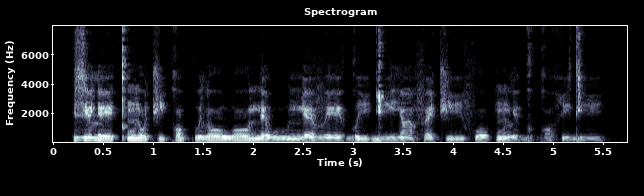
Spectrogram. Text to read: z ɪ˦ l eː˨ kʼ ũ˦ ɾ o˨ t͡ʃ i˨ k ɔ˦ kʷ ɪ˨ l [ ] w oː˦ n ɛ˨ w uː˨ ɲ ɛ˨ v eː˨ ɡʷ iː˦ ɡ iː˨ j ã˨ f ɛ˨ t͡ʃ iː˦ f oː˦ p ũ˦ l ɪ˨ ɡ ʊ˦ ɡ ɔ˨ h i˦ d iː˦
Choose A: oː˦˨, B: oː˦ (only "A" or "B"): A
